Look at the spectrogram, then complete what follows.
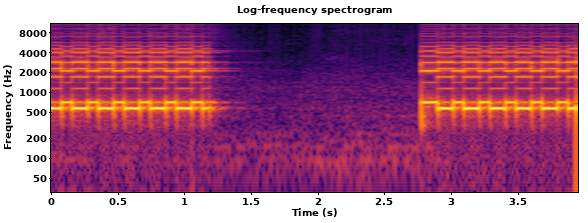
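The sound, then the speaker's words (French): A telephone rings loudly in a family's home with a bright, trilling electronic bell, two ring bursts separated by a pause of about a second and a half. No one speaks. “2 heures plus tard, le téléphone sonne chez les Bastouille.”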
